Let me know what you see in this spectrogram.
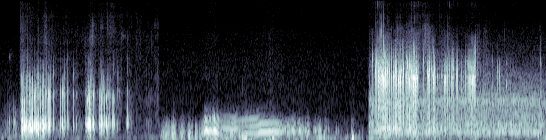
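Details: Hunger stomach growling recorded from the person's own belly: bursts of gurgling and low rumbling growls with a drawn-out creaking groan; normal borborygmi.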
